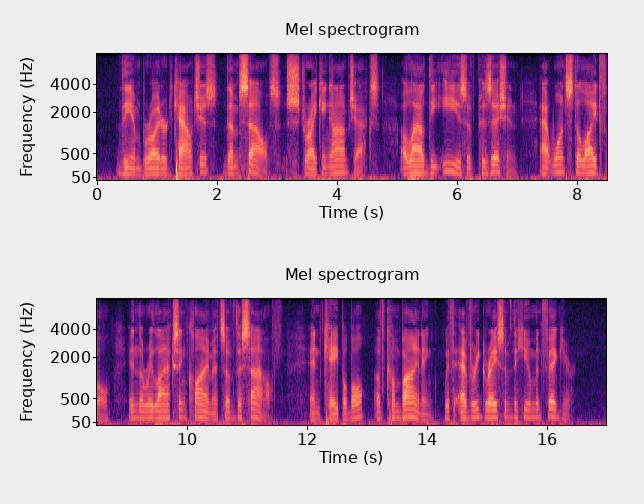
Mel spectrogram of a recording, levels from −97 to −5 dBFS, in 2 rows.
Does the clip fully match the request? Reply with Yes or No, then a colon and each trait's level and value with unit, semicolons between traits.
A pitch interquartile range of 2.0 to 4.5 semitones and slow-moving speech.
Yes: average, 3.7 semitones; slow, 115 wpm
